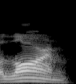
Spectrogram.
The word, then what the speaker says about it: alarm: 때문에 어떻게 읽어야 될까요 이것도 알람이 아니죠 라이 되는 거예요 alarm 앞에 빨리 지나가는 거야 Al 이해됐어요 alarm 해 보세요 한번 alarm 쉬운 발음은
